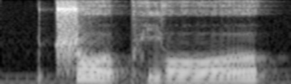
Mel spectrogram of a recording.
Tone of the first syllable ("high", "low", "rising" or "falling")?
falling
